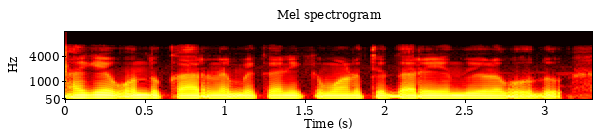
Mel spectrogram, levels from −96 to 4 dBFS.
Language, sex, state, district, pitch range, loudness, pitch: Kannada, male, Karnataka, Koppal, 110-115 Hz, -14 LUFS, 110 Hz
